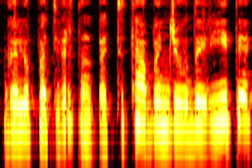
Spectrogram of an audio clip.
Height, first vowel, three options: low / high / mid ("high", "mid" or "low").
low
